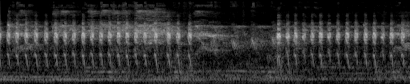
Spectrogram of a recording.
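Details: Collared kingfisher heard calling all day without stopping, a rapid series of grating notes that stalls for about a second, then restarts at the same quick pace.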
